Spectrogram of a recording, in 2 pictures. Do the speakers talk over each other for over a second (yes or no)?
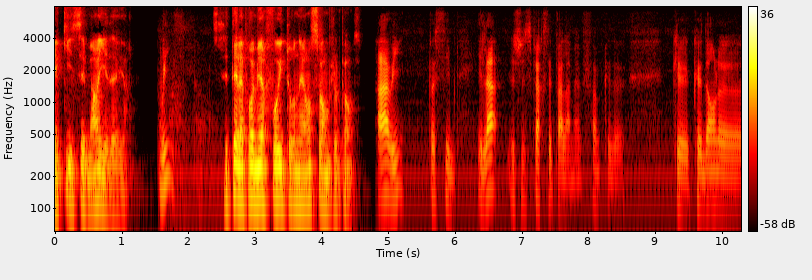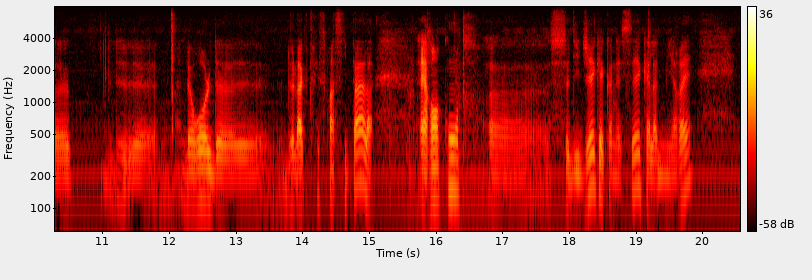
no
